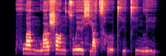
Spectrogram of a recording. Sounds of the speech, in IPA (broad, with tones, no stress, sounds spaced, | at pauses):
x w a˥˩ n n̪ w ä˥ ʂ ɑ˥˧ ŋ t͡s w e˥˩ ɪ̯ ɕ j ä˧˥ t͡sʰ ɹ̩˨˩ t̪ʰ i˧˥ t̪ʰ i˥˧ ŋ l i˥˩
